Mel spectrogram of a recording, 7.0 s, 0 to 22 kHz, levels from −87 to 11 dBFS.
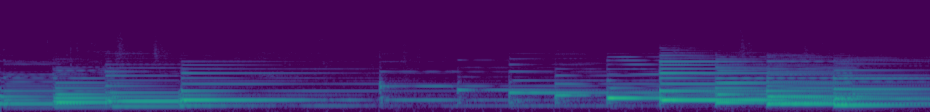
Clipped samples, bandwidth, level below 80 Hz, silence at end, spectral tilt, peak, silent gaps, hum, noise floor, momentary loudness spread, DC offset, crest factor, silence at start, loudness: under 0.1%; 5.4 kHz; -88 dBFS; 0 s; -9 dB/octave; -20 dBFS; none; none; -57 dBFS; 20 LU; under 0.1%; 16 dB; 0 s; -36 LUFS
